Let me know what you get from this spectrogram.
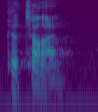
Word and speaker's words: Catan: Catan.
